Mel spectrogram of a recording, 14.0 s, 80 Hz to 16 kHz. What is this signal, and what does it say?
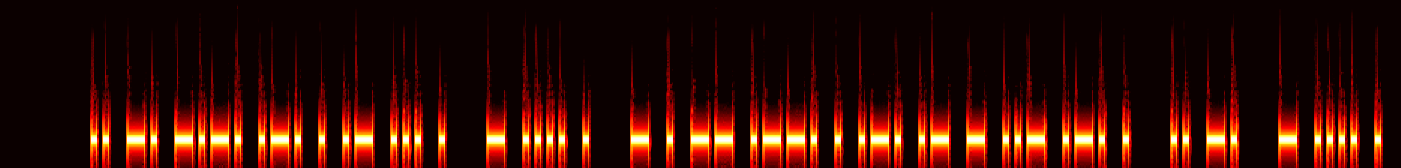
Morse code, heard as a keyed tone, about 21 wpm, 700 Hz. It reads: INCREASE THE TEMPERATURE IN THE
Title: Sentences from Top 1000 Words - Review Part 4 - 20wpm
